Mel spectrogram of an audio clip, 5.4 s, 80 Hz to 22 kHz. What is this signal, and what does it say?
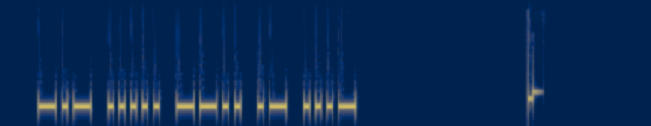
Morse code, heard as a keyed tone, about 25 wpm, 700 Hz. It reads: K5ZAV
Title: USA Call Signs - 8x Character Spacing - 25wpm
